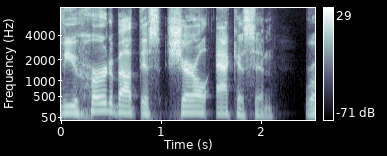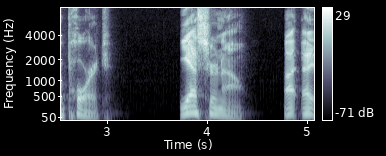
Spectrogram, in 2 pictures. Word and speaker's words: Attkisson: on the internet from sharyl Attkisson atkinson Attkisson right I always say her name wrong sharyl Attkisson on this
